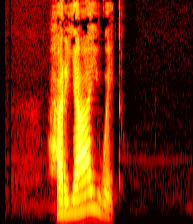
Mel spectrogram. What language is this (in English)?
Abkhazian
